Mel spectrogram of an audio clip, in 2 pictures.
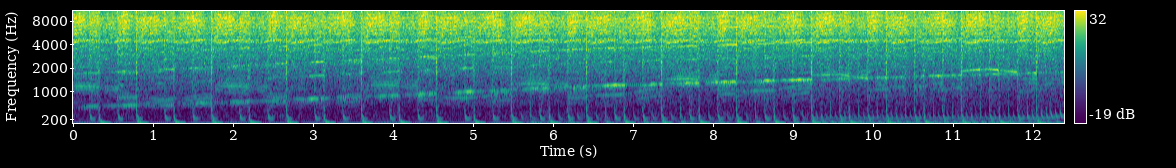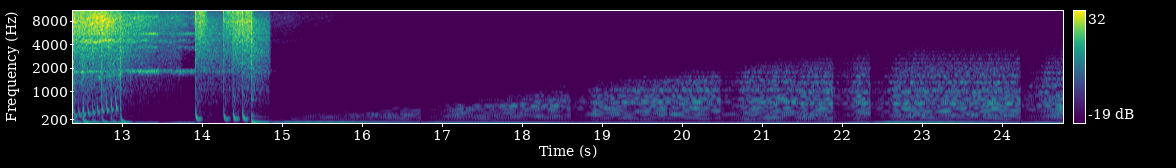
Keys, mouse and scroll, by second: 0.9-2.9 drag, 2.9-3.9 scroll down 1, 3.9 s, 7.2 shift+b, 9.6-10.2 scroll down 5, 10.2-11.7 middle drag, 11.7-13.9 scroll up 2, 13.9 i, 15.5 s, 19.0 KP_1, 20.4-21.0 scroll down 3, 21.0-21.8 scroll up 2, 21.8-22.3 scroll down 2, 22.3-24.7 middle drag.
